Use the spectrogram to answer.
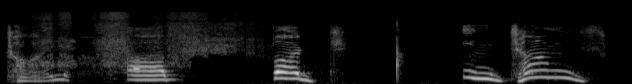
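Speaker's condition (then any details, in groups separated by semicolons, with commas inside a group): Cerebral palsy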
